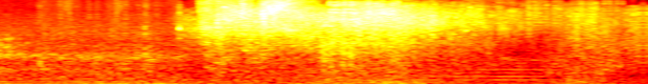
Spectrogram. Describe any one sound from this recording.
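An electric crackle and zap bursts out.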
